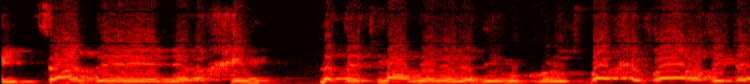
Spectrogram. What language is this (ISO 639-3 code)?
heb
